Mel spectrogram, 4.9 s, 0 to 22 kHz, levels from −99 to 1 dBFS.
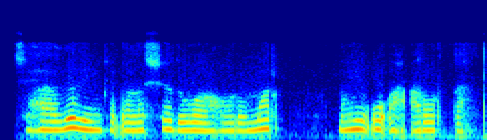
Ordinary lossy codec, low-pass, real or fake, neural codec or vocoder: Opus, 16 kbps; 7.2 kHz; real; none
